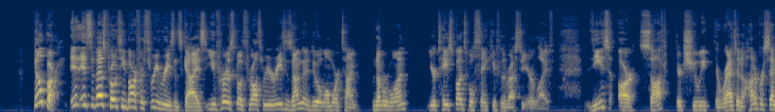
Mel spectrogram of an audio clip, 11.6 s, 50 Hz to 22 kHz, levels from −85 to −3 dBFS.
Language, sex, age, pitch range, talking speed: English, male, 30-49, 125-175 Hz, 255 wpm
